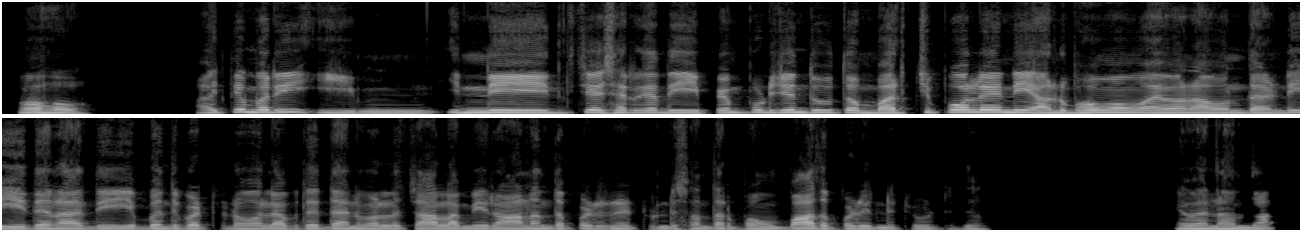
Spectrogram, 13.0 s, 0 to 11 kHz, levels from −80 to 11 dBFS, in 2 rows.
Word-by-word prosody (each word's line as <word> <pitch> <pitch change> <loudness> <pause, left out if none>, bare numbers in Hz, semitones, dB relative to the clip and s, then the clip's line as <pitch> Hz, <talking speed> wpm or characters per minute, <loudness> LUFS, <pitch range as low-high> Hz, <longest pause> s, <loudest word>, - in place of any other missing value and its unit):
ఓహో! 170 -3 +3 0.7
అయితే 190 +5 -1
మరి 225 +1 +4 0.2
ఈ - - -2
హ్మ్. 155 0 -4 0.2
ఇన్ని 200 +2 +5 0.2
ఇది 175 -2 -7
చేసారు 205 -2 +2
కదా! 195 0 0
ఈ - - +2
పెంపుడు 200 +2 0
జంతువుతో 210 -1 +2
మర్చిపోలేని 225 +3 +4
అనుభవం 195 +2 +3
ఏమైనా 185 0 +2
ఉందా 180 0 -1
అండి? 175 +3 -3
ఏదైనా 175 +1 -1
అది 160 +1 -5
ఇబ్బంది 170 +1 -4
పెట్టడం, 165 0 -6
లేకపోతే 160 +2 -4
దానివల్ల 160 0 -3
చాలా 160 +1 0
మీరు 155 -1 -3
ఆనందపడినటువంటి 155 -4 -6
సందర్భం, 145 -1 -6 0.2
బాధపడినటువంటిదో, 140 -4 -4 1.0
ఏమైనా 160 0 0
ఉందా? 150 +3 -4
170 Hz, 140 wpm, -23 LUFS, 155-195 Hz, 1.0 s, ఇన్ని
